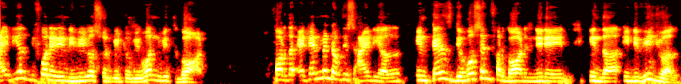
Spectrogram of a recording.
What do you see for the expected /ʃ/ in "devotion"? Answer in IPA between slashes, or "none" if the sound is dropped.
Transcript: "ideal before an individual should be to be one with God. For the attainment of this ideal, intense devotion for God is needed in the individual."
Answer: /s/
